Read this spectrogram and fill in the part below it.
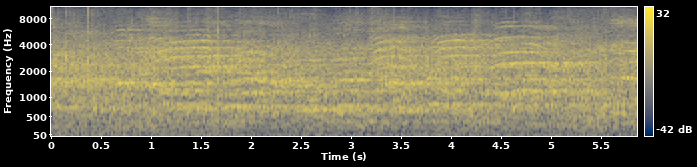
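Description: A crowd of men and women chatters and calls out all around in a large echoing hall.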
